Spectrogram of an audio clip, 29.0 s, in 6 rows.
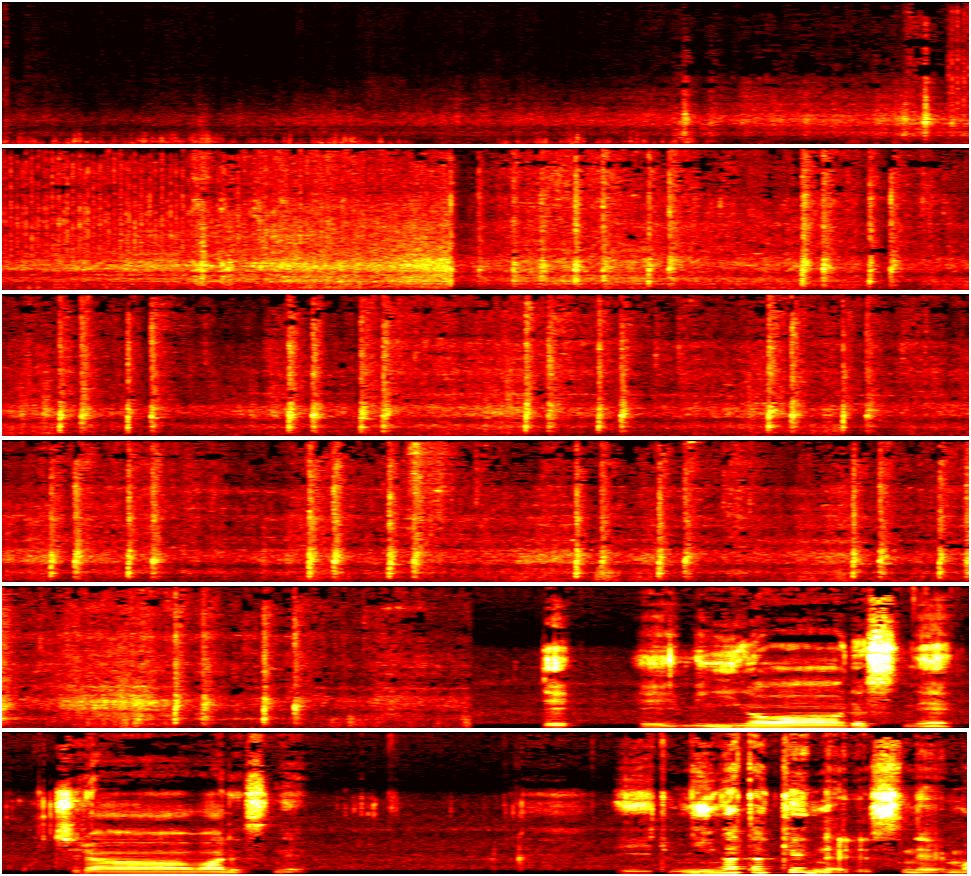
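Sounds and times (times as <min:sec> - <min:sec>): train rushing past: 0:00.9 - 0:21.7
wheels clacking over rail joints: 0:03.3 - 0:21.7.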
